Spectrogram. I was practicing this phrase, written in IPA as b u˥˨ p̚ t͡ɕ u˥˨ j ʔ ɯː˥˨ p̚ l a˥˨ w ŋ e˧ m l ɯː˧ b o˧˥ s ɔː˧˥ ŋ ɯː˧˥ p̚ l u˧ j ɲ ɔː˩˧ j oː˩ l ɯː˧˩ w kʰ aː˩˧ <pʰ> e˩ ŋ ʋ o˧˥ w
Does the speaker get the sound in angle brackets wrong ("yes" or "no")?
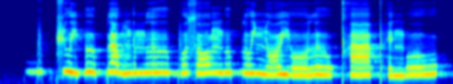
no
